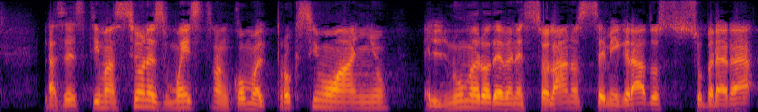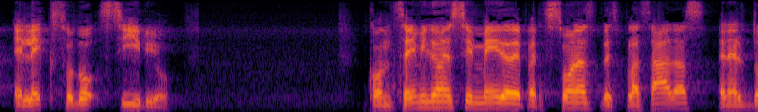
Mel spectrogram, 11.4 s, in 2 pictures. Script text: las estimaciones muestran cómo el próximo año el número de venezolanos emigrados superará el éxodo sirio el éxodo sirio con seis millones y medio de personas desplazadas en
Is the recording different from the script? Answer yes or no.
yes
